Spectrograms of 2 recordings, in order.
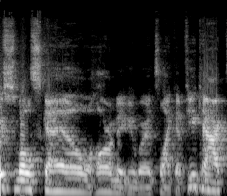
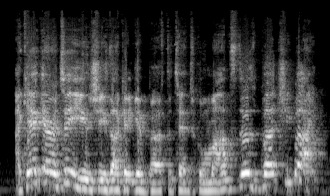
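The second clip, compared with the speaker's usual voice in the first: put-on New York street-style accent; 4 semitones higher than usual. Playing a character in a scene set in canada, new york accent. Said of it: "I'm using a New York accent".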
